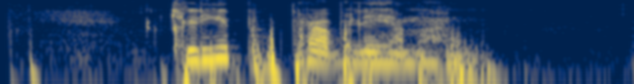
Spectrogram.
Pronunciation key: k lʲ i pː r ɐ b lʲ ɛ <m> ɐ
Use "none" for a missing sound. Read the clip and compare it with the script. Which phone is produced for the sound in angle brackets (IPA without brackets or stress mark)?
m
